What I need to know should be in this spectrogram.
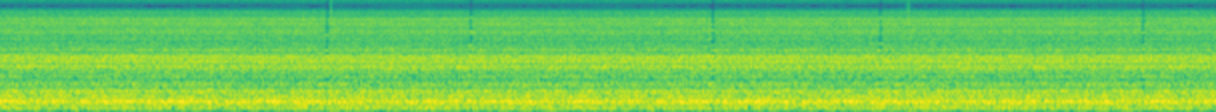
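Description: Air rushes steadily past a glider in flight.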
